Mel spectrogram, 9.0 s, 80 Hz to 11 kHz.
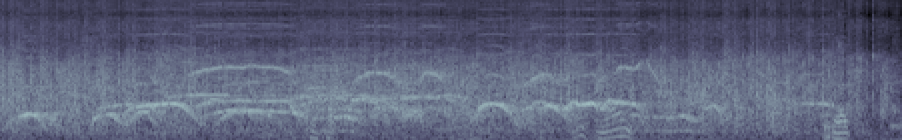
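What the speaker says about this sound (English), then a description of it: "That's almost as much applause as Martin Stevenson got there." A television studio audience applauds a guest's entrance on a 1987 talk show, with sustained, dense clapping and scattered whoops and cheers, a host's voice speaking over it toward the end.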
